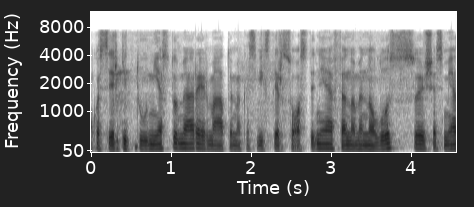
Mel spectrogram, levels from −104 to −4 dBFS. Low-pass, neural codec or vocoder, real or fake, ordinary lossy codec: 7.2 kHz; none; real; AAC, 64 kbps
